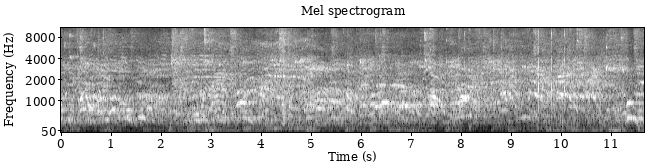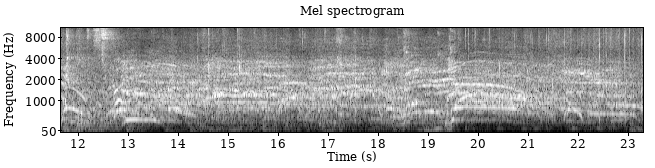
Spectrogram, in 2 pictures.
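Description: Sneakers squeak sharply on a hard gym floor.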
